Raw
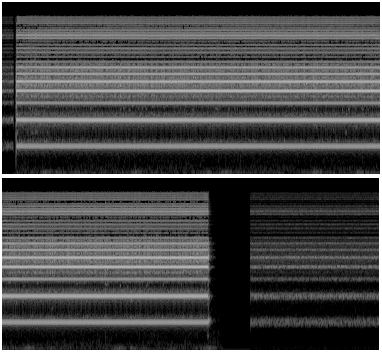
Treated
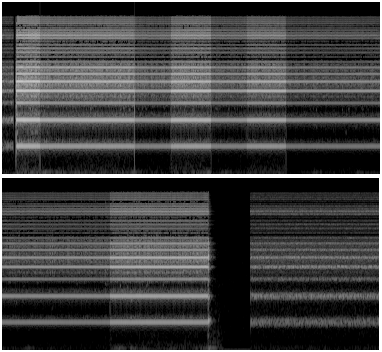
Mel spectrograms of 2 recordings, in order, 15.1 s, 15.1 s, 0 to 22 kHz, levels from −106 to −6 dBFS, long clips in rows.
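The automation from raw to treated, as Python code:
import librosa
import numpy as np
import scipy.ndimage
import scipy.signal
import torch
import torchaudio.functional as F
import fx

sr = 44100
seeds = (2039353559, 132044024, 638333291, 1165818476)

y = fx.gain(x, sr, db=fx.steps((0.0, 9.0), (0.76, 1.5), (2.65, -7.0), (3.38, 3.0), (4.18, -8.0), (4.9, -1.0), (5.68, -12.5), (9.72, -2.5), (11.68, 5.0)))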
